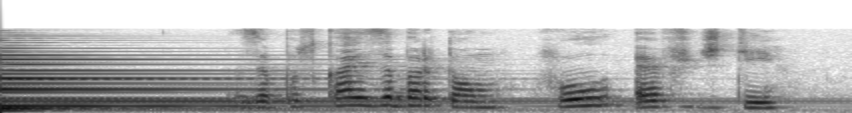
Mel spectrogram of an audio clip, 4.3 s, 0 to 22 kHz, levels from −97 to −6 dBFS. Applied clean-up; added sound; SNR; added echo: none; Acoustic guitar / Strum; -2 dB; none.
